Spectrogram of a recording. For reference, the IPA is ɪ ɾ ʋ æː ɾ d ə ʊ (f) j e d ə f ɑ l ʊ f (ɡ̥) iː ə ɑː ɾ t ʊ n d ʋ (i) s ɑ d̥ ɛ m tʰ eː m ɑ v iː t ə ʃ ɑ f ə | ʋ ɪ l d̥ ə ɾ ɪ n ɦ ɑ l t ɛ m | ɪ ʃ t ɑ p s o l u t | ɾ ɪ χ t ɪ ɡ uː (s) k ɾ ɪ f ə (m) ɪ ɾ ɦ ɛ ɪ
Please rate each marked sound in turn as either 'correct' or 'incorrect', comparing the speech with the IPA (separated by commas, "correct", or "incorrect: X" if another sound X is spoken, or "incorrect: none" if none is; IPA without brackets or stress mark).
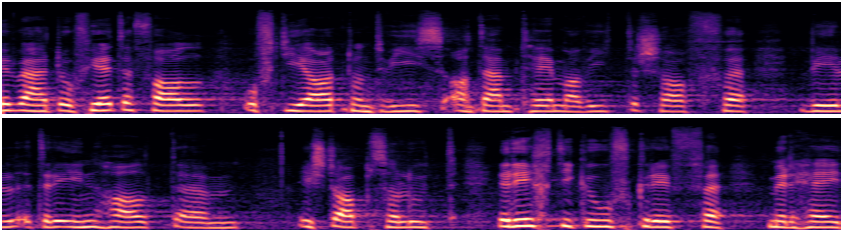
correct, incorrect: d̥, incorrect: iː, incorrect: f, correct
